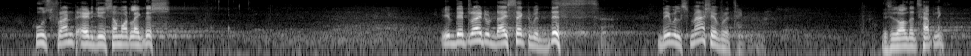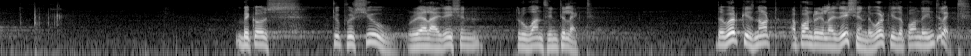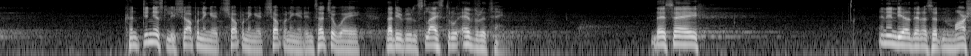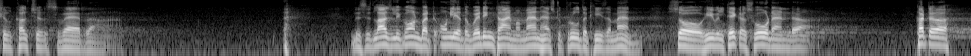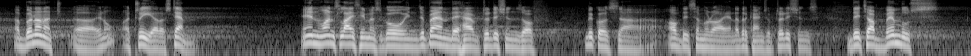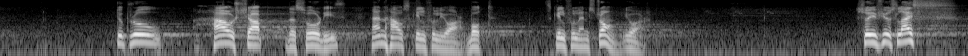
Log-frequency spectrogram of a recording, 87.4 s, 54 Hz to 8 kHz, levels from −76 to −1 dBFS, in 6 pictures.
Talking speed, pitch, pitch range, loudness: 110 wpm, 135 Hz, 110-155 Hz, -20 LUFS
